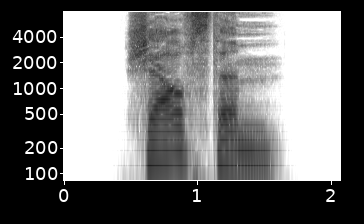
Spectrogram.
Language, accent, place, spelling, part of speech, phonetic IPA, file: German, Germany, Berlin, schärfstem, adjective, [ˈʃɛʁfstəm], De-schärfstem.ogg
- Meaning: strong dative masculine/neuter singular superlative degree of scharf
